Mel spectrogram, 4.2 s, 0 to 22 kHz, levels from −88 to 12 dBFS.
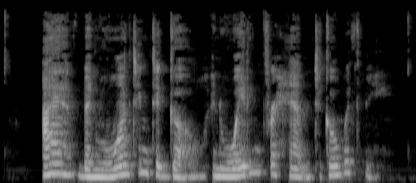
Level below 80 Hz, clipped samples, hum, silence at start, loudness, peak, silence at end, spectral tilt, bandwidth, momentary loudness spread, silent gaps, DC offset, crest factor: -60 dBFS; under 0.1%; none; 0.45 s; -23 LUFS; -4 dBFS; 0.4 s; -5.5 dB/octave; 16.5 kHz; 8 LU; none; under 0.1%; 20 dB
